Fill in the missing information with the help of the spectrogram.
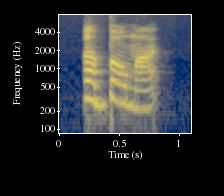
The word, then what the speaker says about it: Beaumont: Her husband, Ryan, entered the Belmont Hospital. Did I pronounce that right? – Beaumont. – Beaumont, thank you.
